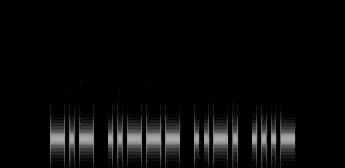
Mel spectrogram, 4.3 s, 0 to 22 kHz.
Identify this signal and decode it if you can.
Morse code, heard as a keyed tone, about 20 wpm, 700 Hz. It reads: K2FV
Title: USA Call Signs - 4 Characters - Repeated 3x - 20wpm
